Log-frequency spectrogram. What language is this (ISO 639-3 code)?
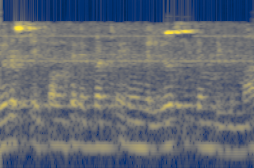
tam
